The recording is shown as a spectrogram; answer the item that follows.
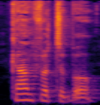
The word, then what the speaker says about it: comfortable: Make yourself comfortable. لا ننطق الحرف R هنا في comfortable.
